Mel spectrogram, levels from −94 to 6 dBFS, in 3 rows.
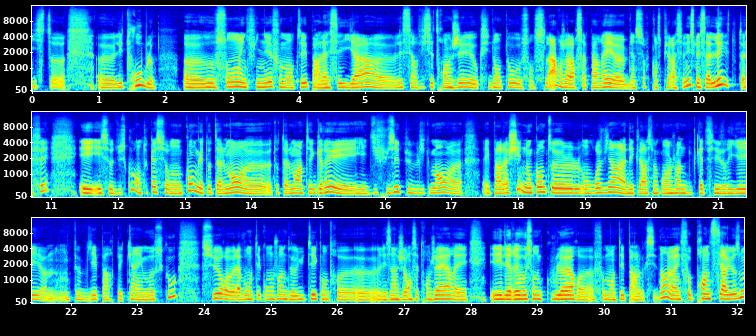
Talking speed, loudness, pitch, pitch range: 190 wpm, -18 LUFS, 170 Hz, 160-185 Hz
